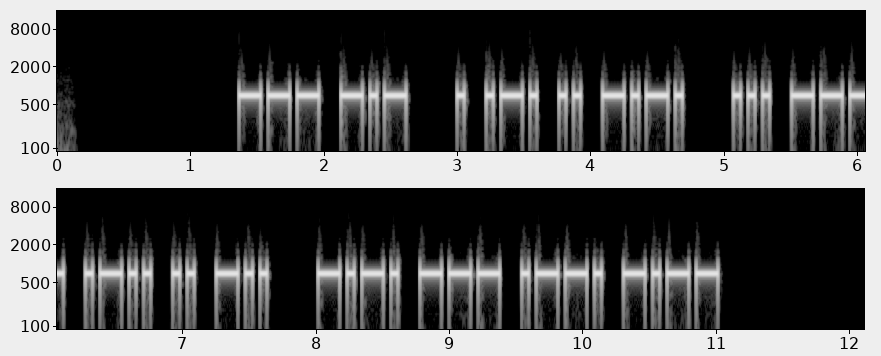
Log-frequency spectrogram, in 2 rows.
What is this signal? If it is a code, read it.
Morse code, heard as a keyed tone, about 22 wpm, 700 Hz. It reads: OK ERIC SOLID COPY
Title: Practice QSO - Exchange 3 - More Info - 22wpm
